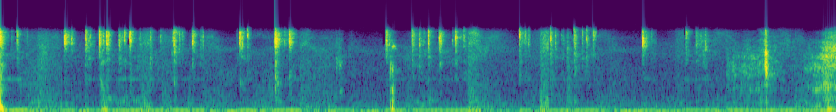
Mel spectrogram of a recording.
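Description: Typing on a computer keyboard: irregular keystrokes in short runs with brief pauses between them.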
